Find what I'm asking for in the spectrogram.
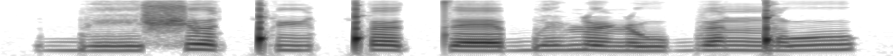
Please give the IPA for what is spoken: be̤ ʃəǃyǃœ t̪ɛbɛ̤ɳə ɳubœŋ͡ǃu

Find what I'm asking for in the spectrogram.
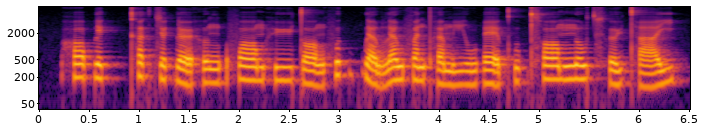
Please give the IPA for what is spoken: hɔː˧p̚lɪ˧k̚ | kʰɐ˧k̚t͡sɵ˨t̚lœː˨˩hʊ˨ŋ | fɔː˨mhyː˨ t̪ɔː˨˩ŋfʊ˥k̚ɪ˥k̚lɐ˨˩w lɐ˧w fɐ˧npʰɐ˨miː˨w | ɛː˨˩kʷʰɐ˨p̚t͡sʰɔː˧m n̪o˧w t͡sʰɵ˨˥ɥt̪ʰaː˨˥j

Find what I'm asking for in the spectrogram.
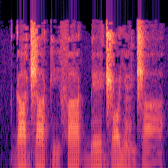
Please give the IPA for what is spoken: ɡa˦d͡ʒa˦˨ ki˨fa˧ ɡ͡be˧d͡ʒɔ˧jɛ̃˨ d͡ʒa˨

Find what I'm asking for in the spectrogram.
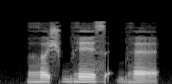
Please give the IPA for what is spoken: ɦəʃ bʱezɛ̰bʱɛ

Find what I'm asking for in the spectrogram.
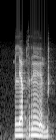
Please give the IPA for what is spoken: lʲɑbrẽb

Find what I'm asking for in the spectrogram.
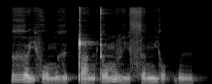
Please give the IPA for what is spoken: ɣə˧jfo˨˩mɣɨ˨˩t̚ʈa˨˩n ʈo˧˥mvi˨˩ sə˨˩˦ŋjo˨˩k̚wɨ˨˩

